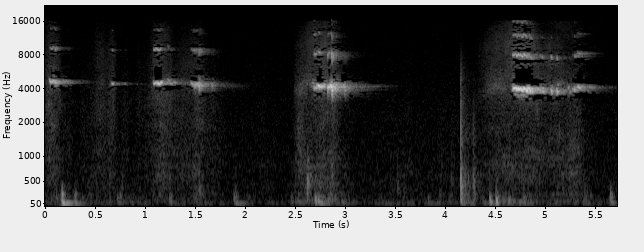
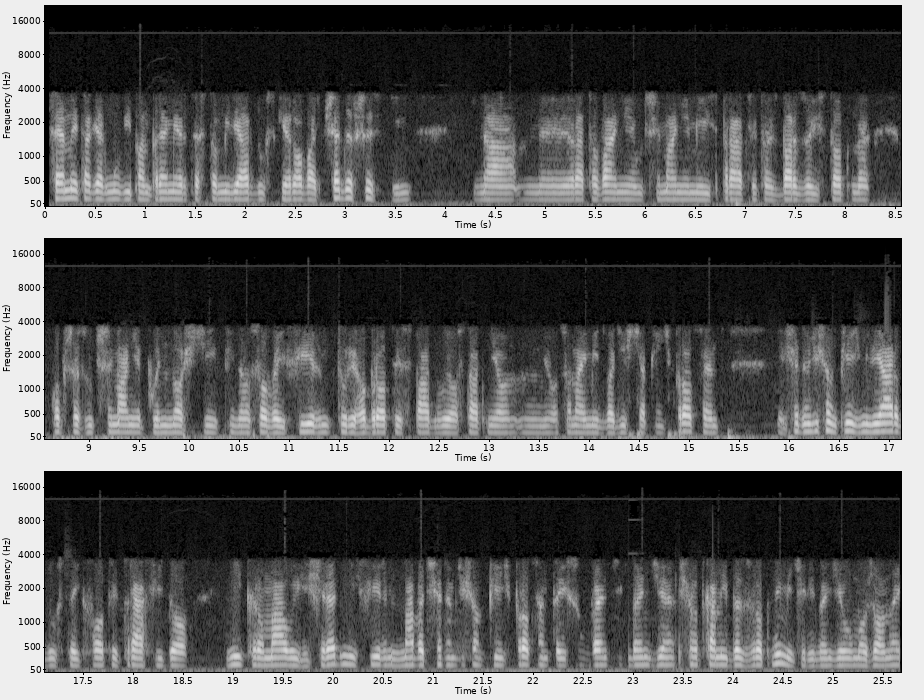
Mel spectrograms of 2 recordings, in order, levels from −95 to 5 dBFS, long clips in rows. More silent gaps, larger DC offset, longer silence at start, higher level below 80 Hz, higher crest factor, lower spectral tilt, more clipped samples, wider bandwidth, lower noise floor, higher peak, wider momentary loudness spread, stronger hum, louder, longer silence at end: neither; neither; about the same, 0.05 s vs 0.05 s; second, -64 dBFS vs -44 dBFS; about the same, 22 dB vs 20 dB; second, 1.5 dB/octave vs -8.5 dB/octave; neither; first, 16.5 kHz vs 13.5 kHz; first, -73 dBFS vs -45 dBFS; second, -6 dBFS vs 0 dBFS; first, 22 LU vs 9 LU; neither; about the same, -20 LUFS vs -20 LUFS; first, 0.35 s vs 0 s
